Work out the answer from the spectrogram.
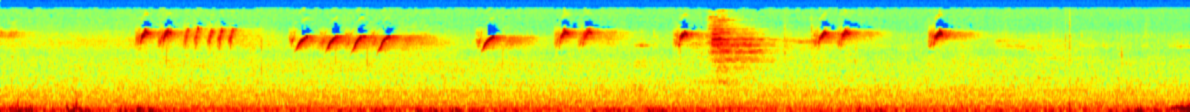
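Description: Small birds chirping: short, high, downward-sweeping chirps, several times in quick runs of three to five, with one harsh, scratchy call a little past halfway.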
